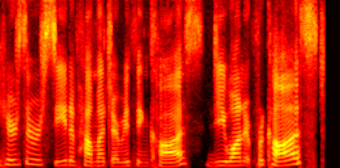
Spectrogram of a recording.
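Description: An unremarkable speaking voice with a Canadian accent, ordinary pitch variation, and a dry, close sound with no echo. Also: woman. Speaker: podcast co-host. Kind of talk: casual chat.

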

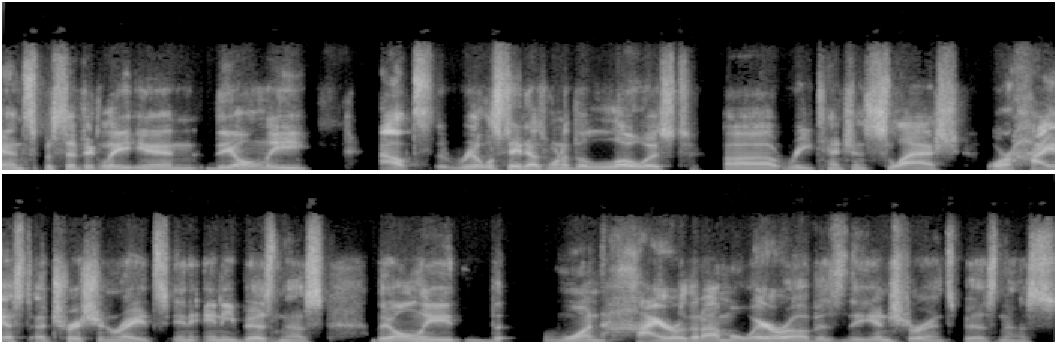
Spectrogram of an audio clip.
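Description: A man talks in an unremarkable speaking voice with fairly low pitch and ordinary pitch variation. His pace is moderate and the background is quiet. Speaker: leadership coach. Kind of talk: casual chat. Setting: video call.

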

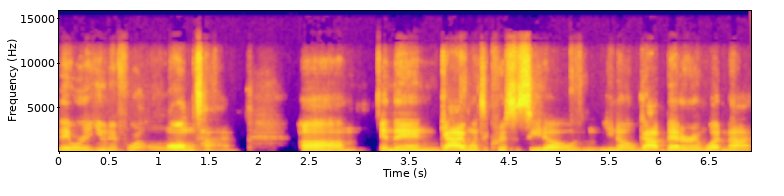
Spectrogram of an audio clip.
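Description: Recorded very cleanly against a silent background, a man speaks in a dark, mellow tone. His delivery is monotone and flat at a moderate pace. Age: 40s. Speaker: fitness podcast host. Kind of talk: casual interview.

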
